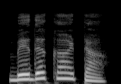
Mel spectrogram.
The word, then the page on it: ಬೂದಿಕಟ್ಟೆ: būdi kaṭṭe; kannada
